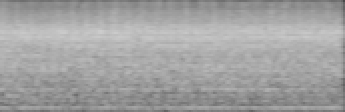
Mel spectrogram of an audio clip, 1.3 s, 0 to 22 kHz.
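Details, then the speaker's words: Ford 2.3L (Lima) four-cylinder, timing set on an '84 SVO Mustang: steady, even idle after the SPOUT connector is plugged back in, which audibly smooths the engine as timing jumps from 10° to the mid-20s; normal idle. "When you're done, plug the spout connector back in. Make sure you hear that audible change in the engine, and then just recheck timing to make sure that it is something more than 10 degrees."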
